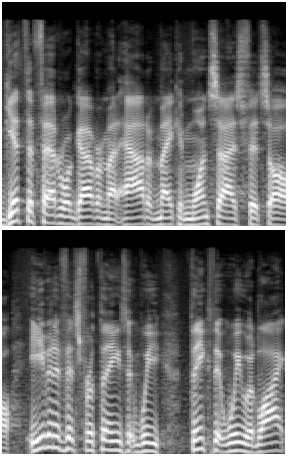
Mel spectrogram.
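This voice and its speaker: A man talks at a moderate pace with a Texan accent. His intonation is lively. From Texas. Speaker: politician. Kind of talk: political forum answer. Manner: halting, hesitant. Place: stage. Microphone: lapel.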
